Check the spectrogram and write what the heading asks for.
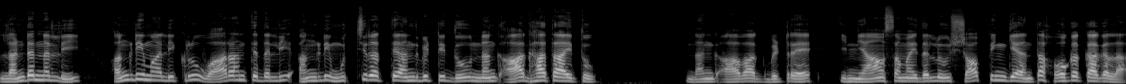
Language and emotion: Kannada, surprised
